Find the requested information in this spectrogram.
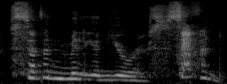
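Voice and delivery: loud, incredulous confrontation; outraged outburst. Acted. Confronting him with a figure.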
